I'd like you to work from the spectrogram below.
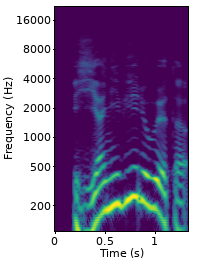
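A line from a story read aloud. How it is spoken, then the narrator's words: King exclaiming. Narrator (Russian): воскликнул царь Асака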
